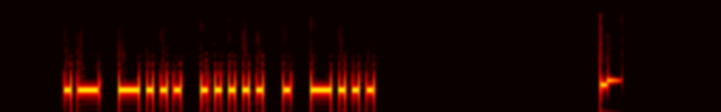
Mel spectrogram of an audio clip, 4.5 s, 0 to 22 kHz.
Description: Morse code, heard as a keyed tone, about 28 wpm, 700 Hz. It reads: AB5EB
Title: Call Signs - 28wpm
